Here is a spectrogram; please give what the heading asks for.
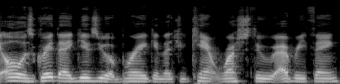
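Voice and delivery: ordinary talk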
